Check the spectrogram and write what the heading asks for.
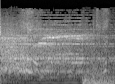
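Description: Action-film soundtrack of a kickboxing bout: music over an arena crowd cheering, with a heavy low impact sound about one and a half seconds in.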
